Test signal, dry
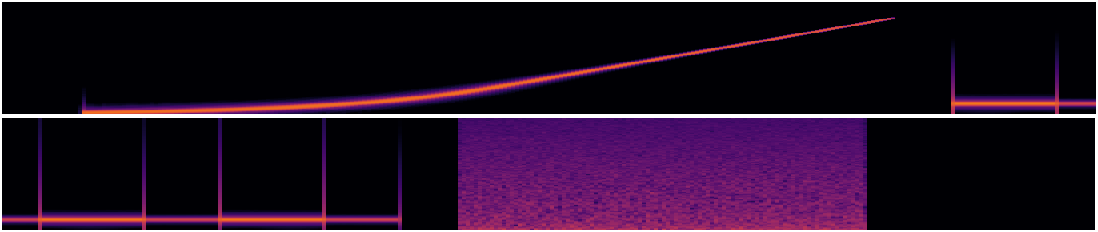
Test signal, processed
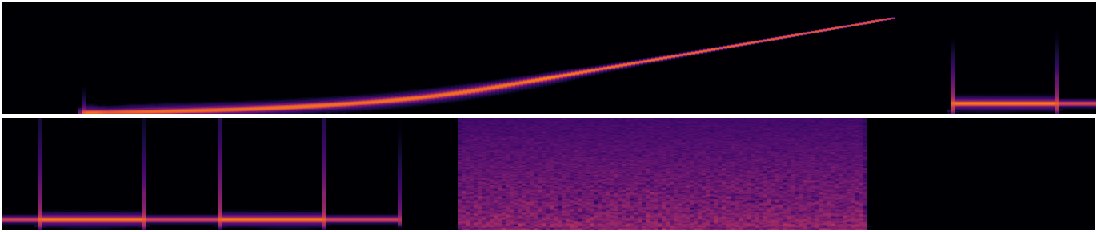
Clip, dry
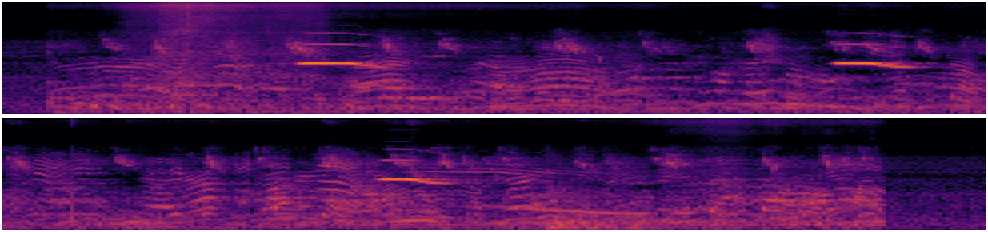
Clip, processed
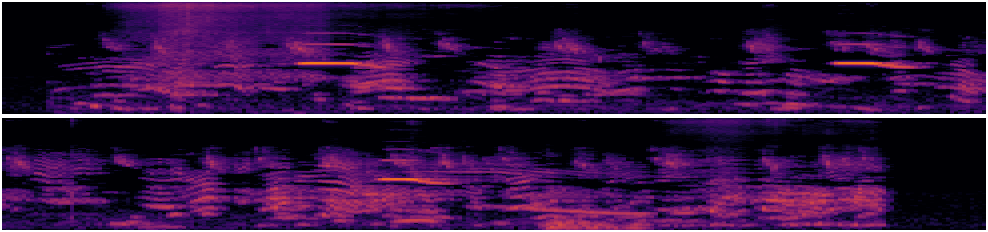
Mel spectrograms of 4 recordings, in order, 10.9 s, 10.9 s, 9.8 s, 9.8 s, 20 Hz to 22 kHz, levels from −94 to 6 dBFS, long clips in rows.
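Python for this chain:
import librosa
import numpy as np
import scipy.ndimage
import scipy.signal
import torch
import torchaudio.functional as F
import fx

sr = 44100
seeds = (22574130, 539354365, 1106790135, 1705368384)

y = fx.noise_reduce_blind(x, sr, reduce_db=20)
y = fx.dynamic_eq(y, sr, hz=1400.0, q=3.4, threshold_db=-50.0, ratio=4.0, max_db=4)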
